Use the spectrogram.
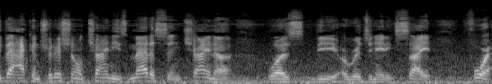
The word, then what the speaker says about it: Qi: Um, and they and they try to stimulate these points and access your chi, spelled Qi, pronouncedqi.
